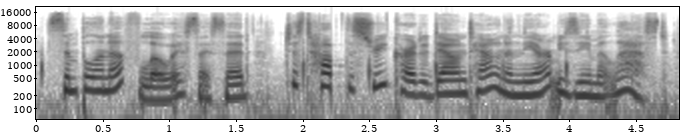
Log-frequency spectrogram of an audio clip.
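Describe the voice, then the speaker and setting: A woman's voice: a little high, expressive, moderate pace, a little mellow, slight background noise. A woman playing a frank, plain-spoken, dryly witty working woman in a period audio drama. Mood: flustered, exasperated.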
